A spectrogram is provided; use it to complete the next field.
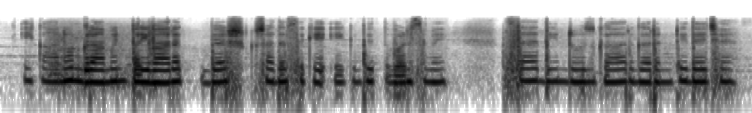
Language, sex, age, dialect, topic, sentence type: Maithili, female, 18-24, Eastern / Thethi, banking, statement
